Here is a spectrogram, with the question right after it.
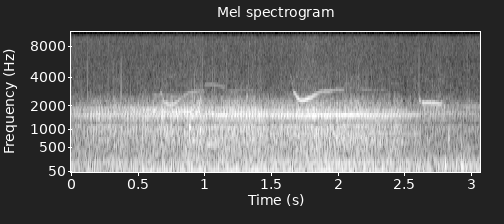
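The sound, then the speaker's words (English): Whale chirps and whistles recorded at sea: several short, gliding high-pitched sweeps that rise and dip, sounding over a steady tonal drone and constant hiss, with no one speaking. “Whales generate chirps and whistles to communicate, navigate, and to find and identify food.”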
